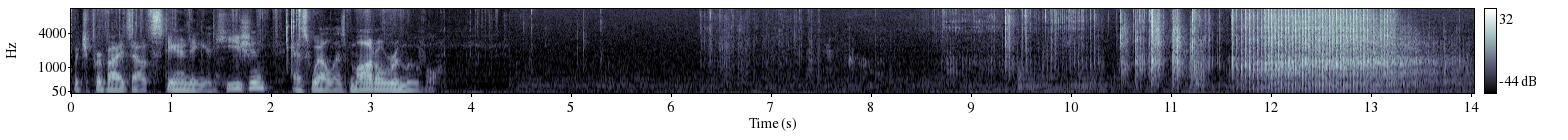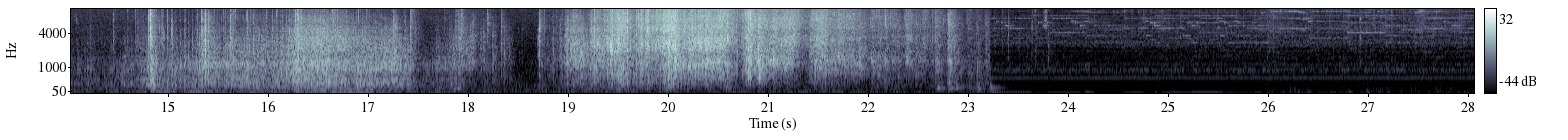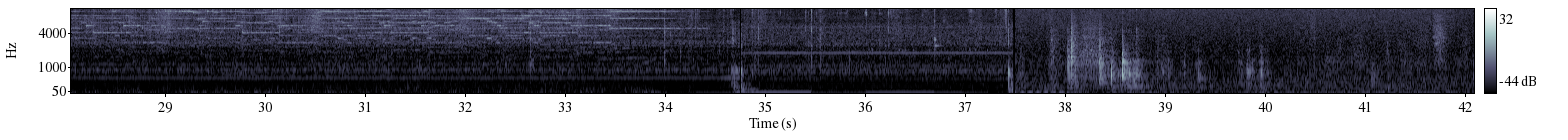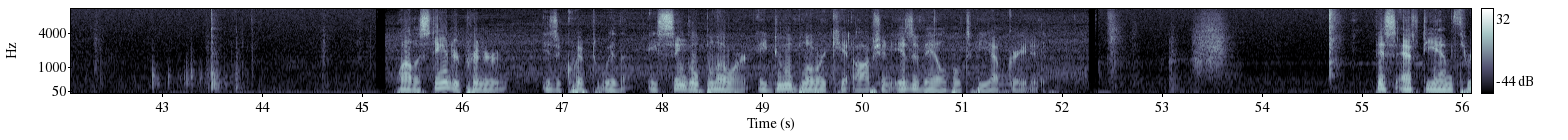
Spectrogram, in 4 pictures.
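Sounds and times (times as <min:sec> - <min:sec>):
plastic wrap crinkling: 0:06.2 - 0:23.4.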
